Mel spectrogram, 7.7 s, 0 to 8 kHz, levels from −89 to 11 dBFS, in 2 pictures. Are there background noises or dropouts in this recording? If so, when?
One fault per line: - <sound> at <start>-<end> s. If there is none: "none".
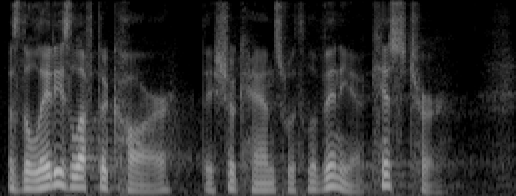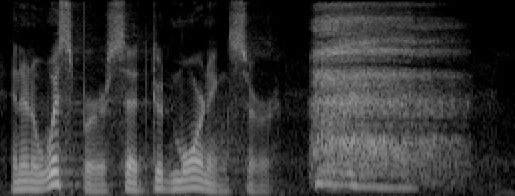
- sigh at 6.2-7.4 s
